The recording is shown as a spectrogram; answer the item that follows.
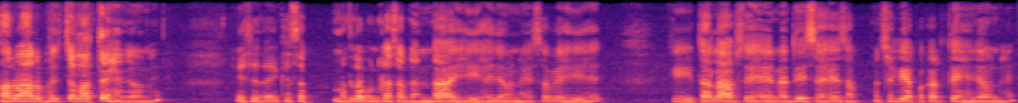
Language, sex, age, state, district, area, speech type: Hindi, female, 45-60, Uttar Pradesh, Lucknow, rural, spontaneous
